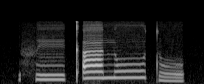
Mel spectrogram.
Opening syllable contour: low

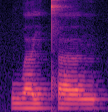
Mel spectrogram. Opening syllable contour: high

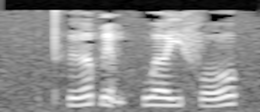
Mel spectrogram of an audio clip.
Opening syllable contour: rising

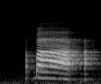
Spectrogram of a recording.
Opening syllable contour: falling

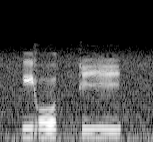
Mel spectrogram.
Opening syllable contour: rising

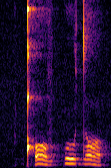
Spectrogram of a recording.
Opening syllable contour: falling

